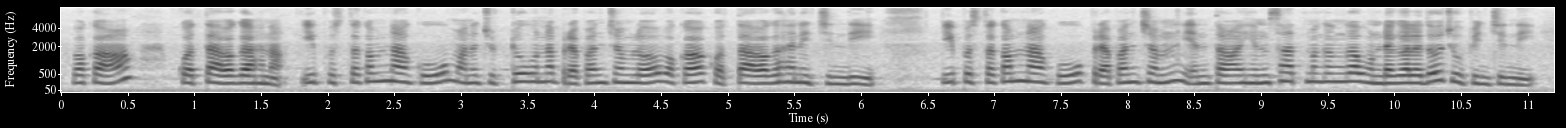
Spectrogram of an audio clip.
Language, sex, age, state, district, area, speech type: Telugu, female, 18-30, Andhra Pradesh, Konaseema, rural, spontaneous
